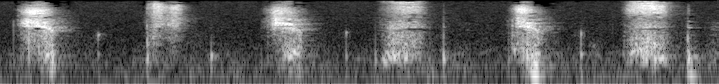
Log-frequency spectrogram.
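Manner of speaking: very soft unvoiced cutting clicks; hushed blade sound; whispered chick tsk. A narrator's reading. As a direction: whisper the knife strokes. Knife cutting sound effect.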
